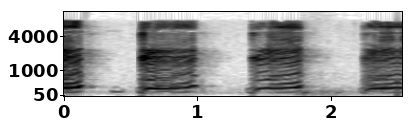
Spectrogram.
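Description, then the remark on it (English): A person imitates a duck with a dragged-out, nasal quack, four loud bursts in a steady rhythm with brief pauses between, and no other talking. “There's a dragged out quack.”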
